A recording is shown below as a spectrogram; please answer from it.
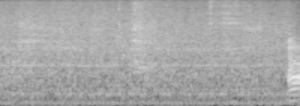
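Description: Ground beef frying in its own undrained fat in a skillet, a steady sizzle, while a fork stirs it.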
